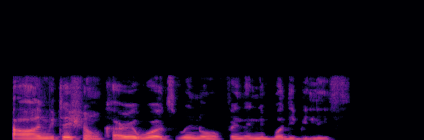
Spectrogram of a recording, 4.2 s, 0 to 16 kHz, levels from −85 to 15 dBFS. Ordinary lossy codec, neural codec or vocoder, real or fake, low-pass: none; none; real; 7.2 kHz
